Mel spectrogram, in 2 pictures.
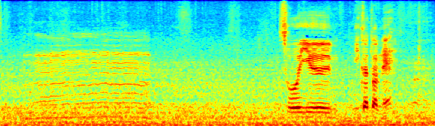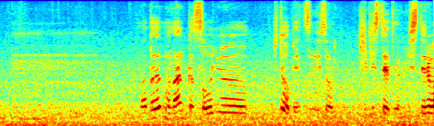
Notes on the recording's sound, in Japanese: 早朝ドライブで、無駄なはなし。今回は初となる早朝収録。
